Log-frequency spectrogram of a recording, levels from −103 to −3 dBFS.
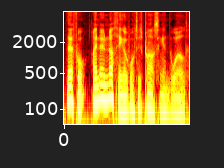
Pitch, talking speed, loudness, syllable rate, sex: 110 Hz, 265 wpm, -17 LUFS, 7.1 syllables/s, male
